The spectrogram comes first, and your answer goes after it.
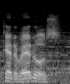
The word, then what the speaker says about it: Cerberus: por el laboratorio arclight esta criatura pronunciada como la palabra griega en kerberos lleva el nombre del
